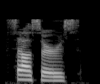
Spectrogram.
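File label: "saucers", English, British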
